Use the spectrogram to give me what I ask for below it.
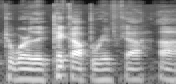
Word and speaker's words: Rivka: The better pronunciation would be Rivka.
